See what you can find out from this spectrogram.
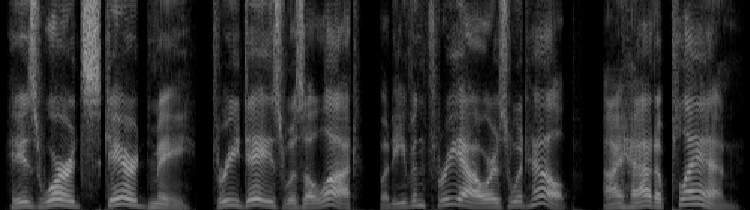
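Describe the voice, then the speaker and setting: Male narrator for first-person fiction. Highish pitch, swooping delivery. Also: very animated, slow, dry recording, clean studio sound. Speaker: audiobook narrator.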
